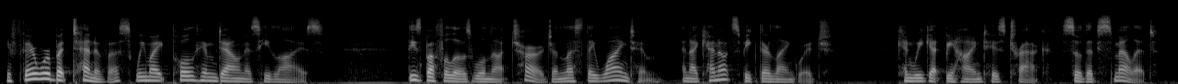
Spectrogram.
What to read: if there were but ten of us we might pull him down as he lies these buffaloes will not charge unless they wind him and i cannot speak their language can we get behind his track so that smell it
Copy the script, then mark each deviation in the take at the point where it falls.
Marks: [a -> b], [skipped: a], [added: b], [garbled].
if there were but ten of us we might pull him down as he lies these buffaloes will not charge unless they wind him and i cannot speak their language can we get behind his track so that smell it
